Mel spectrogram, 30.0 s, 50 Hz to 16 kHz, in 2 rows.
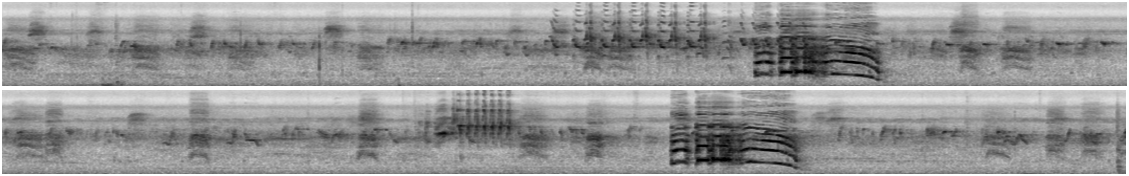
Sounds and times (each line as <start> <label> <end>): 0.0 crow 3.4
0.0 other birds 29.9
4.7 crow 5.2
10.0 rooster 11.8
12.4 crow 14.0
15.1 crow 16.0
17.3 crow 26.4
23.9 rooster 26.4
28.0 crow 29.9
